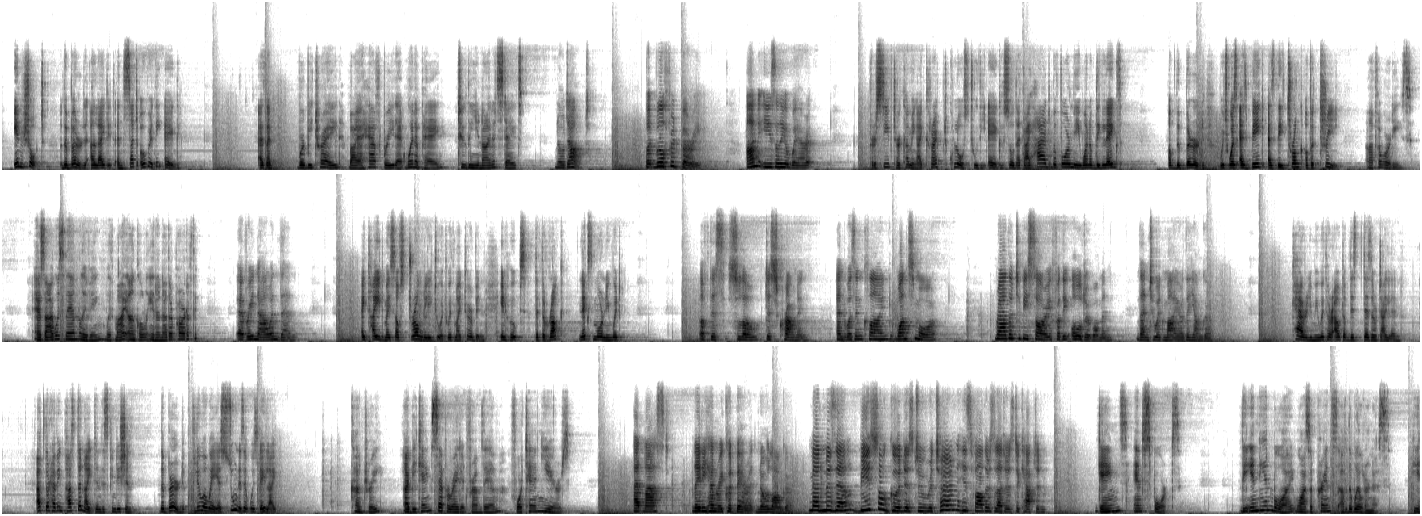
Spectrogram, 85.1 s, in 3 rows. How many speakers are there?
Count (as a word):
three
